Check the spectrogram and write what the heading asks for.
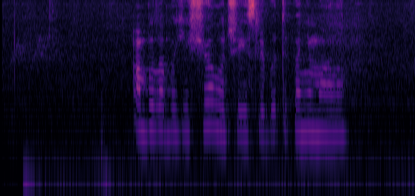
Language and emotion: Russian, neutral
